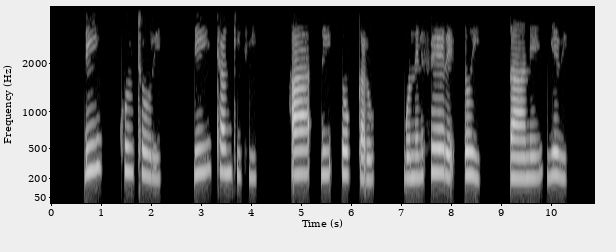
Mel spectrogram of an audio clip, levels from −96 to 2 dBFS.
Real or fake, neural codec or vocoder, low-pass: real; none; 3.6 kHz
